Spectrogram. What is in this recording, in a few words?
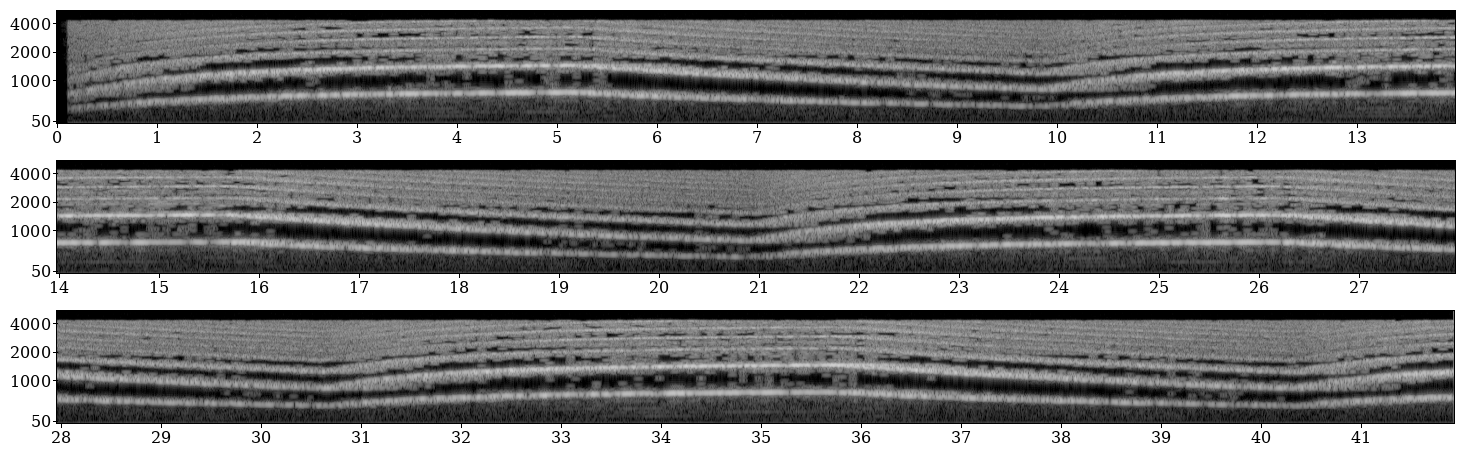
alarm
